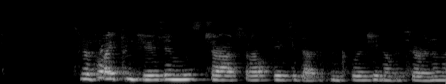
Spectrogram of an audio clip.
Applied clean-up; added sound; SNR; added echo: neural mask model DeepFilterNet 3.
